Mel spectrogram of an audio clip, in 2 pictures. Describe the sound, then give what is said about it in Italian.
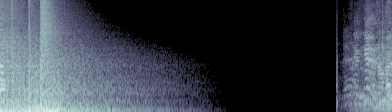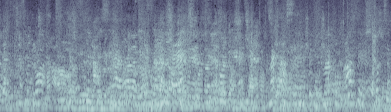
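Dense crowd chatter fills the large room of a neighbourhood association hosting a heated discussion: many overlapping voices of Arab Jews, Muslim Palestinians and secular Israeli women murmuring steadily after a short silence, preceded by a low resonant tone that fades away at the start. “Il rumore che sentite, le voci che sentite sono quelle di uno stanzone di un'associazione di quartiere che è pieno di arabi ebrei, di palestinesi musulmani, di israeliane laiche e che ospita una discussione accesa.”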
